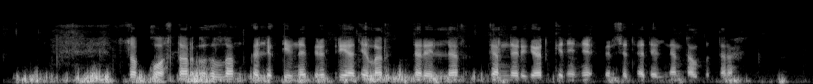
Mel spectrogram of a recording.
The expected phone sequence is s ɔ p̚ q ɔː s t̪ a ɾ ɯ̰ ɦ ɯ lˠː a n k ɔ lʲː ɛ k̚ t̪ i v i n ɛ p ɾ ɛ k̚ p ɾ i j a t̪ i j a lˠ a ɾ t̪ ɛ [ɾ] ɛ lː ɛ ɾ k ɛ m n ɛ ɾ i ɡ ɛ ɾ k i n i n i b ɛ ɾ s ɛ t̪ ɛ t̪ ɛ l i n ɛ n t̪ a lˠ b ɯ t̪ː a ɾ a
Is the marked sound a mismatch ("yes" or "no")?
no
